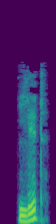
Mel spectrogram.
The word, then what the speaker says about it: Lit: In number 3, remember to pronounce the I with the short I sound because it's followed by two consonants. Try to read number 3. – Lit.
